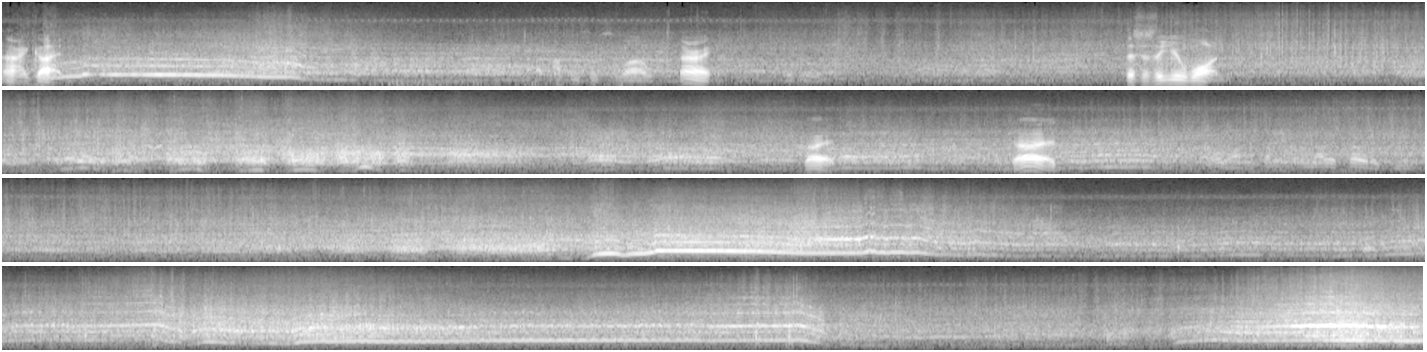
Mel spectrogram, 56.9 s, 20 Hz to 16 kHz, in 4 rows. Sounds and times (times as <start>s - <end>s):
Motorboat, speedboat: 0.0s - 56.9s.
